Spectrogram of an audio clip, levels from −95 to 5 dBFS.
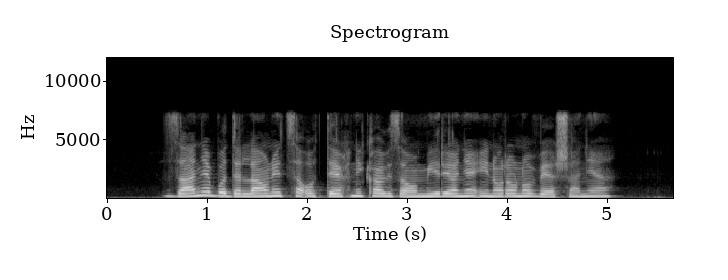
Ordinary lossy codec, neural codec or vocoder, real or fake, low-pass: MP3, 64 kbps; none; real; 7.2 kHz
